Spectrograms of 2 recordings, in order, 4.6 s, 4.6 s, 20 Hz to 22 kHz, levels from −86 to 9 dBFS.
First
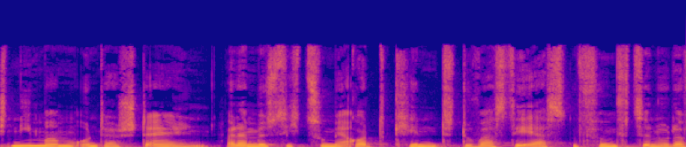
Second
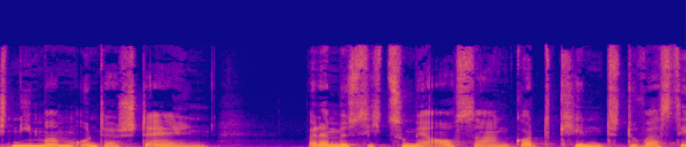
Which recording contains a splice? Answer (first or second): first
